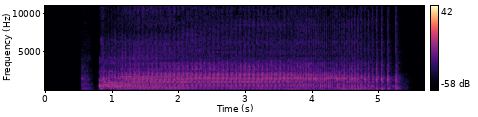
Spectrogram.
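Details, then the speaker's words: Prusa MMU2S clone on Voron Switchwire under Klipper, homing: harsh buzzing drone with rough pulse about four times a second from the selector drum; owner suspects motor skipping, unconfirmed; loud buzzing from selector drum. "yeah it's the it's this drum that's making all that noise I believe the the servo skit the servo the motor skipping"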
